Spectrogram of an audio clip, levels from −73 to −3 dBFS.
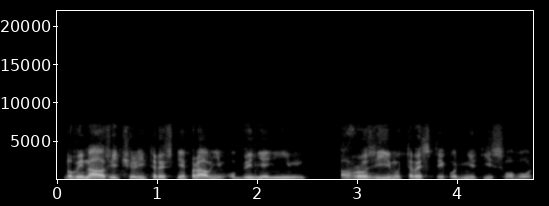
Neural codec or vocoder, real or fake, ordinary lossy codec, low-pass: codec, 16 kHz, 2 kbps, FunCodec, trained on Chinese and English, 25 frames a second; fake; none; 7.2 kHz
